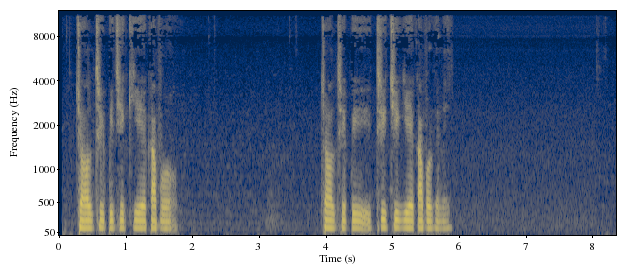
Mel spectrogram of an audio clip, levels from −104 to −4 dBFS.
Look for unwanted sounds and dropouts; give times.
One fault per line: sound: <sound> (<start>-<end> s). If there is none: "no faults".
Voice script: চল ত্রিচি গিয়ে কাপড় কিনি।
no faults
